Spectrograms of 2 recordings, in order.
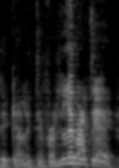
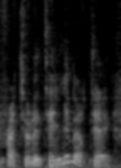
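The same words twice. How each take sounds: First: Lightly voiced French passengers chanting the motto; a hint of French travellers, mildly imitated; grateful French passengers. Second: Said in the usual way. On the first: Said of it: "they said". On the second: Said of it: "the French motto is égalité".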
